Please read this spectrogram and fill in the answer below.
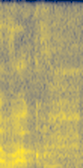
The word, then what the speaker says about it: Аввакум: Как все-таки правильно произносить? Я понимаю, что две нормы – Аввакум, как сейчас многие говорят, или Аввакум? – Древнерусская традиция – Аввакум.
